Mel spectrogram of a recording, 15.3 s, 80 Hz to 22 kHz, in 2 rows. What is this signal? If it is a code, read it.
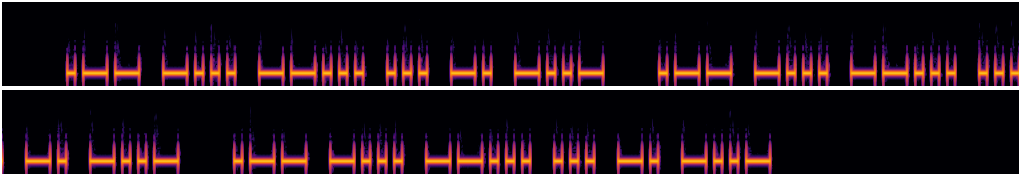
Morse code, heard as a keyed tone, about 20 wpm, 700 Hz. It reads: WB7SNX WB7SNX WB7SNX
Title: USA Call Signs Repeated 3x 20wpm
